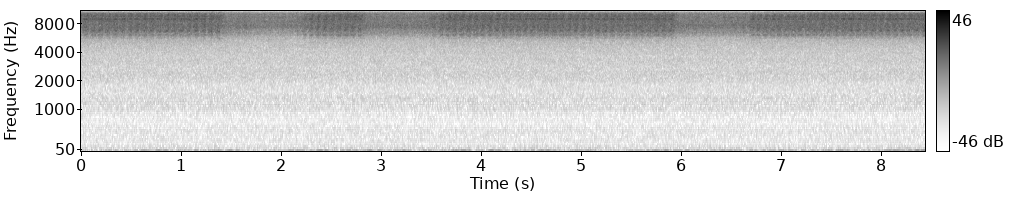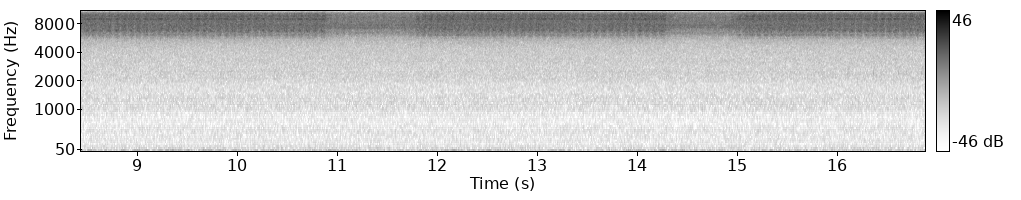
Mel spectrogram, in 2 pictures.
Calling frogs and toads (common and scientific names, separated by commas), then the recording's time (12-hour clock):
none
6:45pm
